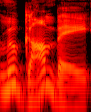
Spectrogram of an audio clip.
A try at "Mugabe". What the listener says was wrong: It's Mugabe. You said Mugambe. It's Mugabe. You put an M in there.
